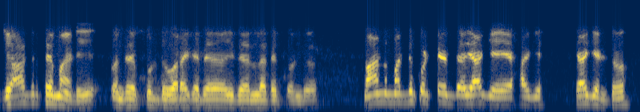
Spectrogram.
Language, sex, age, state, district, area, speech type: Kannada, male, 45-60, Karnataka, Udupi, rural, conversation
